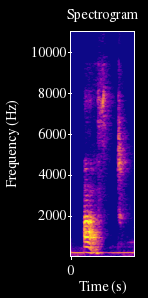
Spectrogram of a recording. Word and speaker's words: asked: We add the ed. We do not pronounce the e. We simply produce t. Asked, asked.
